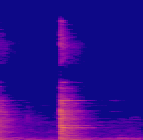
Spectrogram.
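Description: A single sharp thwack of a blade chopping through chicken, loud and close, followed by a faint ringing decay in an otherwise quiet room.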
